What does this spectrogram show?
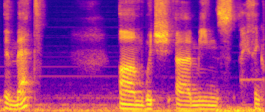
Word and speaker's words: emet: The first is that on its forehead could be written the keyword that would be pronounced something akin to emet, which means, I think, like truth or something.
